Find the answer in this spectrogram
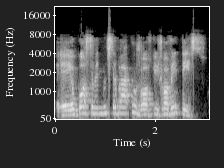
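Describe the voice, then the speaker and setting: Man, high voice, bright tone, animated storyteller, preacher. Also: fast. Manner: animated, acts out dialogue in his story. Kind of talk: casual storytelling testimony.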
